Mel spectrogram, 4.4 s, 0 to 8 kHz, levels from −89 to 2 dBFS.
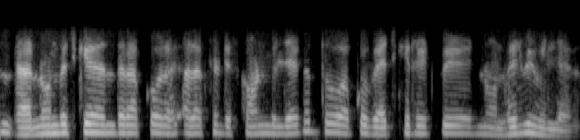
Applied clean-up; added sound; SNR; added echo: none; none; none; none.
